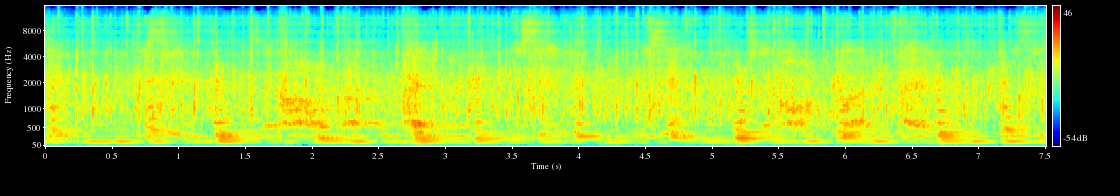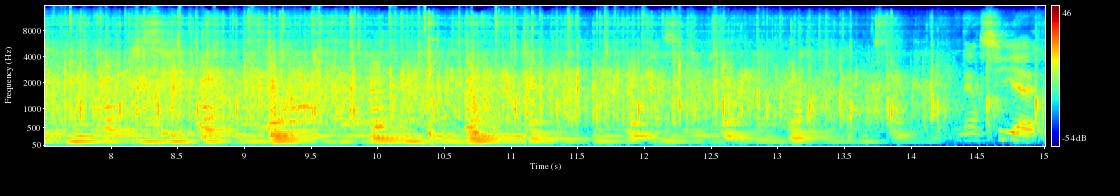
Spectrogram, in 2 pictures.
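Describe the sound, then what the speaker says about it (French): Crowd applause at a political rally in a concert venue, continuous dense clapping over a steady background music drone, lasting the whole stretch before cutting off. "Applaudissements"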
